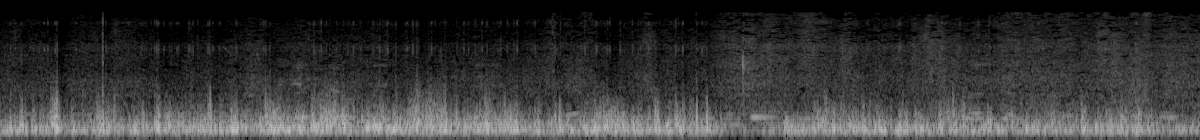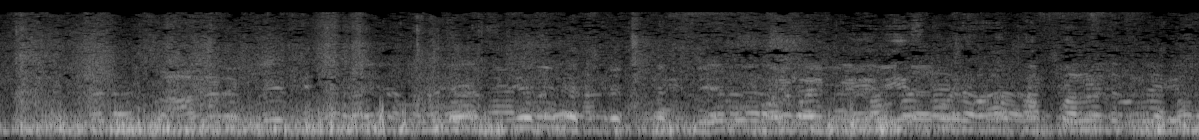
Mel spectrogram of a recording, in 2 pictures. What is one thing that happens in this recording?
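A crowd of men talk and murmur outdoors.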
